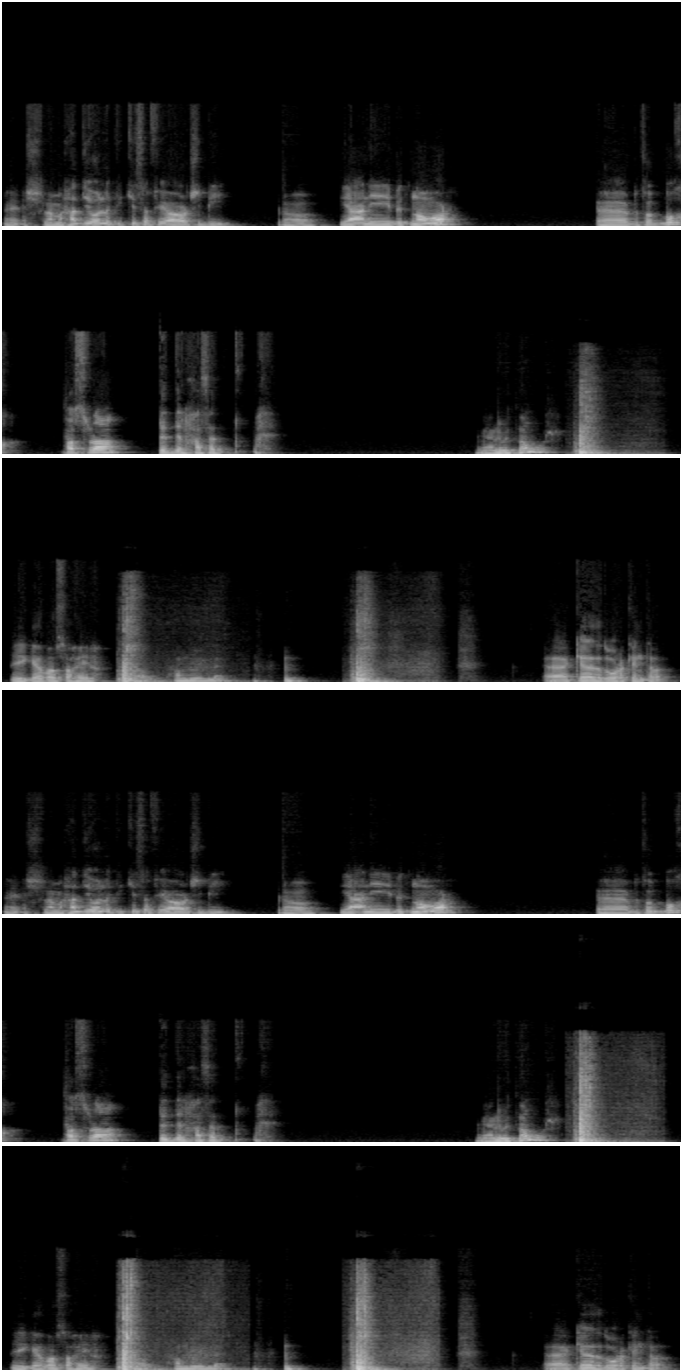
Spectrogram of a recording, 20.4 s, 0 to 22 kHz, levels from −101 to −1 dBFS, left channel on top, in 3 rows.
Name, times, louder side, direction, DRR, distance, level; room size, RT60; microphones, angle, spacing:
voice 1, 0.0-2.2 3.4-4.5 5.9-6.8 7.4-8.0 8.3-9.0 9.3-9.5 13.7-14.5 19.0-20.2, left 2 dB, 45° left, 10 dB, 0.7 m, -34 dB
voice 2, 2.8-3.1 11.5-12.3 14.9-15.8 16.4-16.5 17.4-17.6 18.1-18.3 19.0-19.1, right 1 dB, 10° right, 6 dB, 0.7 m, -35 dB
sound 1, 12.5-13.2 14.7-15.7 17.0-17.9, right 4 dB, 65° right, 0.5 m, -30 dB
8.0 x 6.6 x 2.9 m, 0.32 s
head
